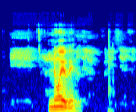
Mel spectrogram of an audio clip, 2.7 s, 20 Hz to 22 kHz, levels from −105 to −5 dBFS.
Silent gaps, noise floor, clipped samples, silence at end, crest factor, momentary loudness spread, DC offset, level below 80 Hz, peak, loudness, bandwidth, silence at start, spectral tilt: none; -50 dBFS; under 0.1%; 0.3 s; 24 dB; 26 LU; under 0.1%; -70 dBFS; -4 dBFS; -23 LUFS; 9.4 kHz; 0.25 s; -4 dB/octave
